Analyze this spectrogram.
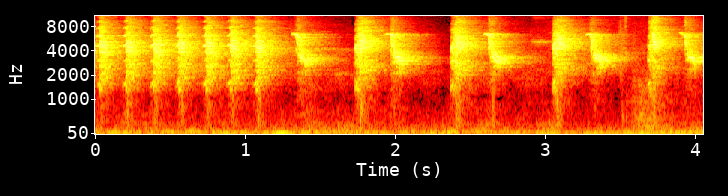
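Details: Long-tailed shrike (cendet) lure/training call, used to get reluctant birds singing: a fast burst of about seven harsh, high chirps, then a series of doubled, downslurred scratchy notes.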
